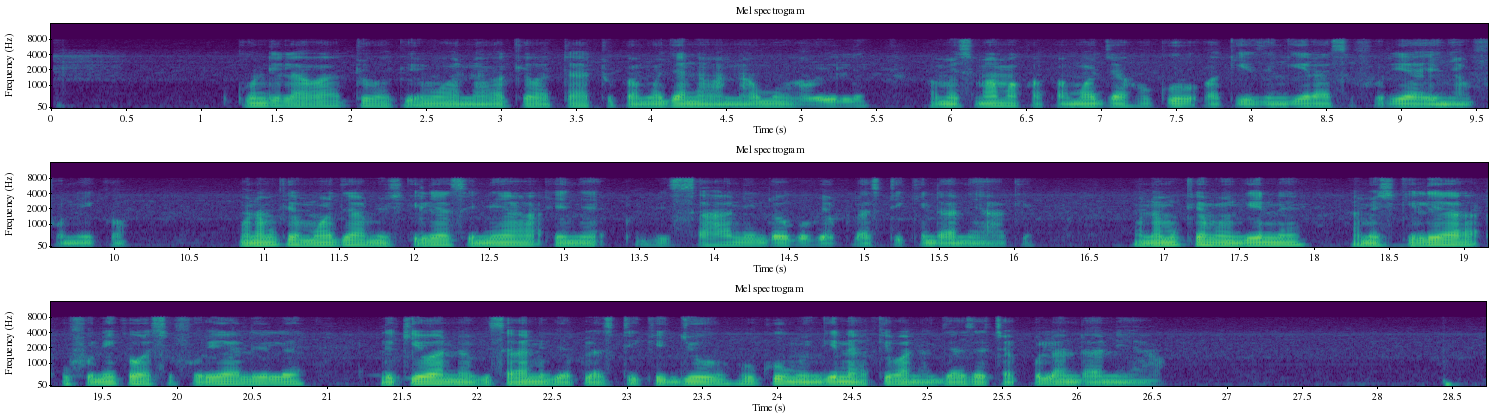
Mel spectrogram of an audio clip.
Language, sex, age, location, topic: Swahili, male, 18-24, Mombasa, agriculture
